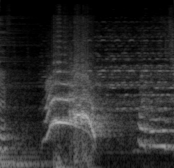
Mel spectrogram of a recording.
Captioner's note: screams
